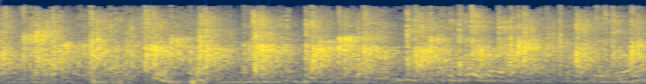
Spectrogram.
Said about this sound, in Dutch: En dat was de laatste muziek in deze tweede editie van onze In Jazz op locatie opnames. Nog één keer een applaus voor deze band.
